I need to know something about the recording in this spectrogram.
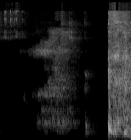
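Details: Cough during a live stream from someone with a cold: a faint breath and a small throat sound, then a strong harsh cough onset at the end.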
